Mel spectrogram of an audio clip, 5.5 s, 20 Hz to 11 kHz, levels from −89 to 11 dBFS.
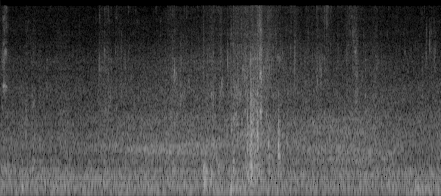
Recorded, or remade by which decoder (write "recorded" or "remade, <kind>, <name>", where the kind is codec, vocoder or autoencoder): recorded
